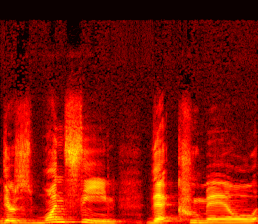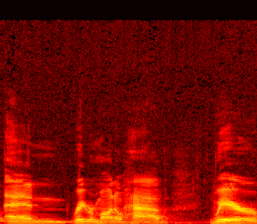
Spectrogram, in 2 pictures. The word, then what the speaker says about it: Kumail: My favorite part is, like, when Ray Romano and Kumail, that's how you pronounce it, right? Yes. Kumail.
